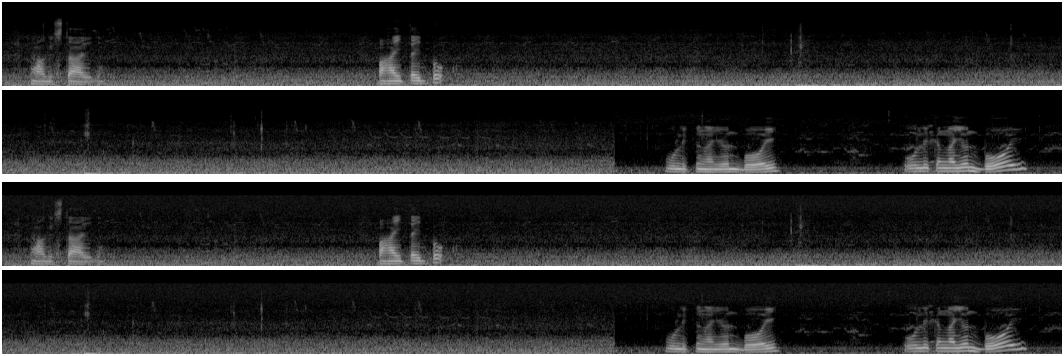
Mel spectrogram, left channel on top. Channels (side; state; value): right; noise; hiss, 19 dB below the sound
